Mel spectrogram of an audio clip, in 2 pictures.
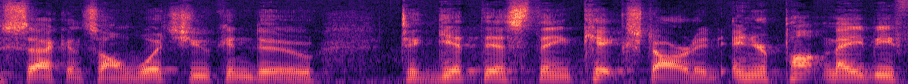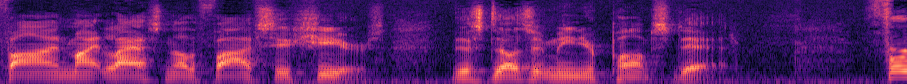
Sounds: speech

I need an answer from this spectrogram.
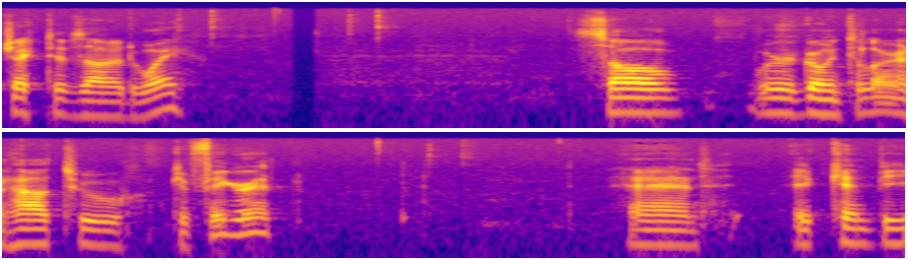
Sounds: speech

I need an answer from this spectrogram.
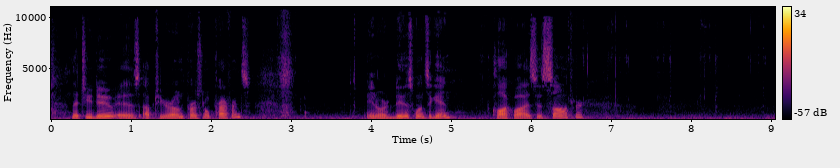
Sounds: speech, inside a large room or hall

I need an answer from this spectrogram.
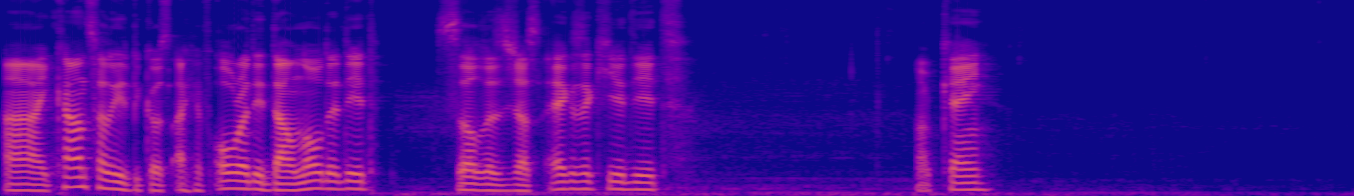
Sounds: inside a small room, speech

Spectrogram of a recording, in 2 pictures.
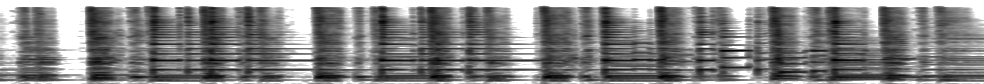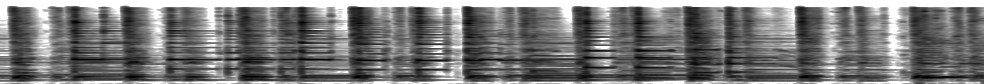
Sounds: music

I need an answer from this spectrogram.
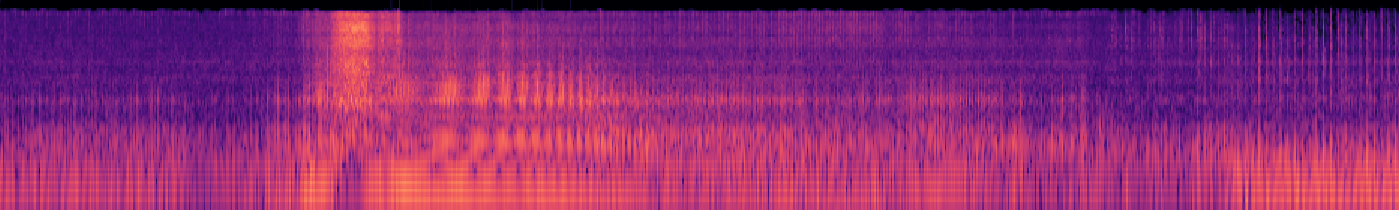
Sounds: vehicle, revving, car

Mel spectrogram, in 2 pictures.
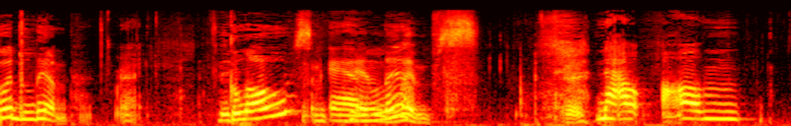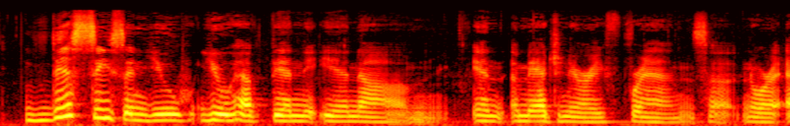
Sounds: speech, female speech

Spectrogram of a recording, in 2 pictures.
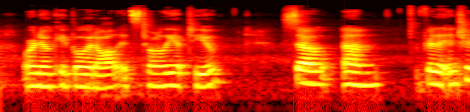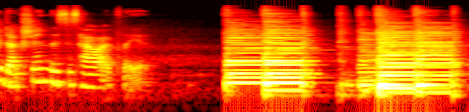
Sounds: strum, music, speech, acoustic guitar

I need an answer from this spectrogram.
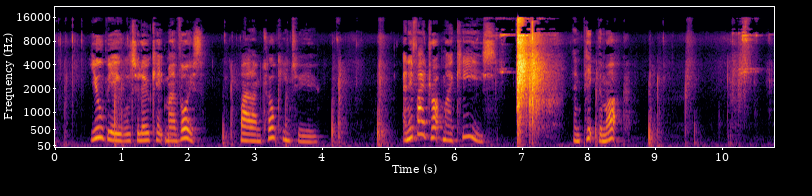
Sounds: speech

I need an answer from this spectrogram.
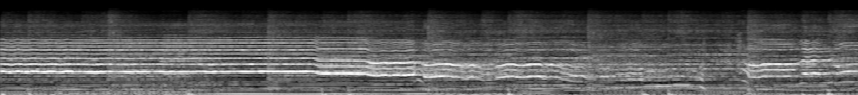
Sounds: music, female singing

